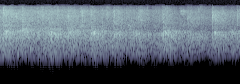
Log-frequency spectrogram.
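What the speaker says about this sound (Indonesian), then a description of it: "Mari kita tepuk tangan bersama-sama yang sudah datang bersama dengan kita." Congregation applauding at an academic chapel service, steady dense clapping from a large group, heard from a distance and continuous throughout.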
